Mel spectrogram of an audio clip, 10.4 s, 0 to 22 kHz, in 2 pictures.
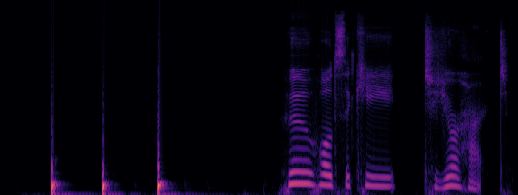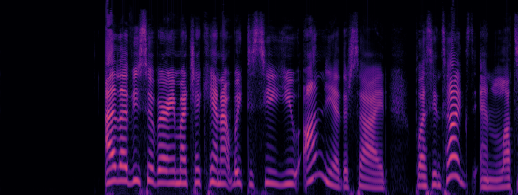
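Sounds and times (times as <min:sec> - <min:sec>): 
firm knocks on a door: 0:00.5 - 0:01.9
speech: 0:02.9 - 0:05.1, 0:06.3 - 0:10.3.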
